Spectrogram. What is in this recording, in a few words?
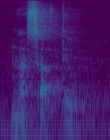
"naza'ateu", Teotitlán del Valle Zapotec; abundante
